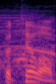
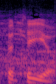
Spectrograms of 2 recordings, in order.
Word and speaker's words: Patillo: That is pronounced Patillo, by the way, not Patillo.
